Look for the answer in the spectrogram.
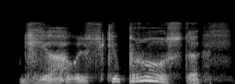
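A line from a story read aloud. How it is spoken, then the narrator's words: Baffled mutter. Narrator (Russian): с недоумением пробормотал он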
